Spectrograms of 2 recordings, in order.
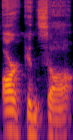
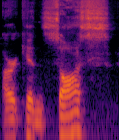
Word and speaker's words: Arkansas: Number one was Arkansas. Ar Kansas, I guess. I don't know how else you could say it. Aransas. Arkansas. I mean, really, Arkansas. Number one, the most difficult.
